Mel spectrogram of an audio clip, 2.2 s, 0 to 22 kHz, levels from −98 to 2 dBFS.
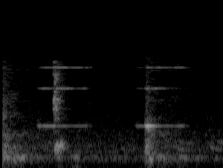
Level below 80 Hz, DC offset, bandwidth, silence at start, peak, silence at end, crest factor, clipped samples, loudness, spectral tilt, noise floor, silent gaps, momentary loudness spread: under -90 dBFS; under 0.1%; 7.2 kHz; 0 s; -34 dBFS; 0 s; 22 dB; under 0.1%; -53 LUFS; -2.5 dB/octave; -77 dBFS; none; 17 LU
